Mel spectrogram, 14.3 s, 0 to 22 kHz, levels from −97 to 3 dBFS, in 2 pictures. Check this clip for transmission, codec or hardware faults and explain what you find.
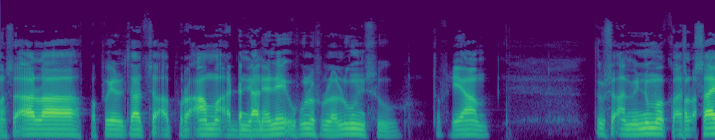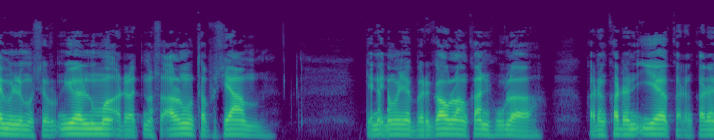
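Two faults are audible in this speech: a steady codec degradation throughout, and three brief scrambled stretches.

Throughout the clip, the sound is watery and swirly, with metallic chirping on s sounds, dulled treble and smeared attacks. The likely cause is MP3 compression at a bitrate around 64 kbps. Short of bits, the encoder caps the high frequencies and lets weak spectral lines flicker between frames.

At 2.40 to 2.62 s, just before "haleu hula hulaluniso tapasiam", at 6.74 to 6.96 s, just after "terus aminuma", and at 10.86 to 11.03 s, the audio gives a garbled flutter. These are frames out of order: two adjacent blocks of about 105 ms each (about 78 ms in the third case) were played swapped. This points to four MP3 frames per block in the first two cases and three in the last. No time is lost.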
